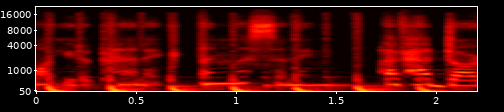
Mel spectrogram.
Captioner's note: female voice 1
